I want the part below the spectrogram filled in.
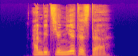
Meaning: inflection of ambitioniert: 1. strong/mixed nominative masculine singular superlative degree 2. strong genitive/dative feminine singular superlative degree 3. strong genitive plural superlative degree
- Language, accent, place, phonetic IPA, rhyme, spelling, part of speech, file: German, Germany, Berlin, [ambit͡si̯oˈniːɐ̯təstɐ], -iːɐ̯təstɐ, ambitioniertester, adjective, De-ambitioniertester.ogg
